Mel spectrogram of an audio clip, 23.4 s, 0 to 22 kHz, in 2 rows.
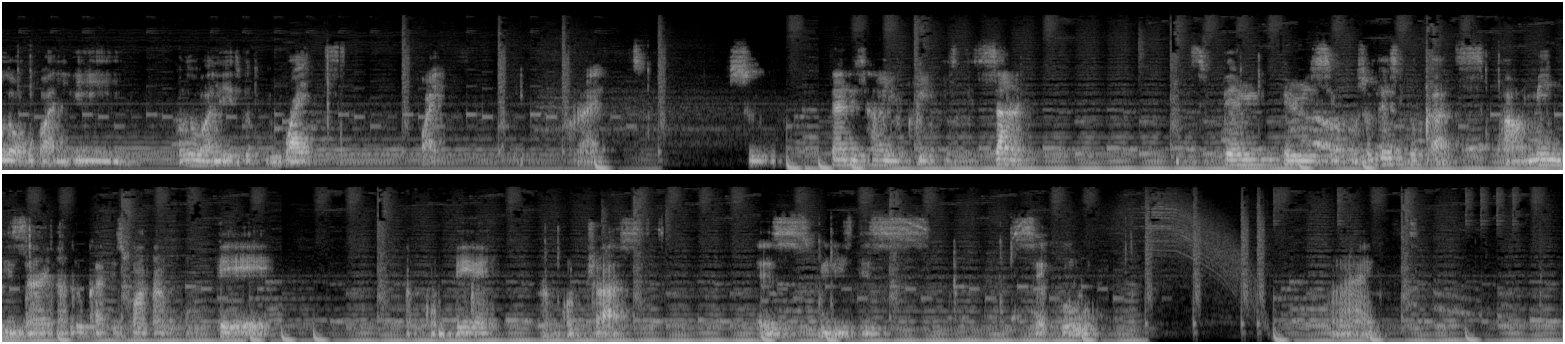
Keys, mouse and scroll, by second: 0.0 click, 4.7 click, 4.7 click, 9.2 click, 15.6 click, 18.6-19.1 scroll up 1, 19.1 click, 22.6 click.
